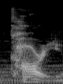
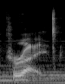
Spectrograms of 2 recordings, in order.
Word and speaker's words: Karai: have the ultimate cut Kari I believe is the Karai sorry Karai is the correct pronunciation of that she was a former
